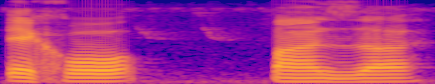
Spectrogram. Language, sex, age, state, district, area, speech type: Assamese, male, 30-45, Assam, Nagaon, rural, spontaneous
